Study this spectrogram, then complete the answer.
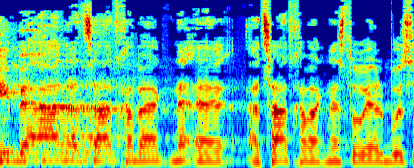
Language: Hebrew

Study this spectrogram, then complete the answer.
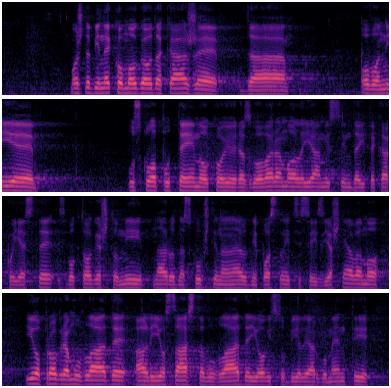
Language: Serbian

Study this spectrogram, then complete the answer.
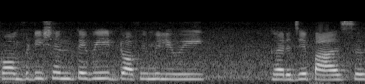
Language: Sindhi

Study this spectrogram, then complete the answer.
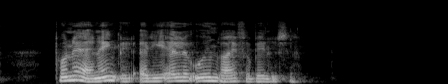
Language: Danish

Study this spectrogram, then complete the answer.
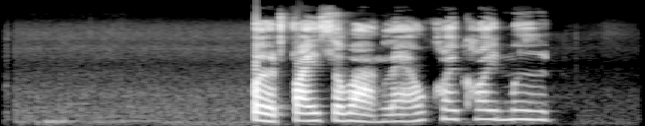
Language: Thai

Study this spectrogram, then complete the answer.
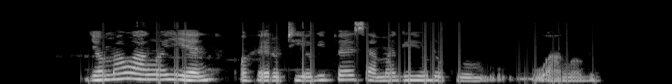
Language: Luo (Kenya and Tanzania)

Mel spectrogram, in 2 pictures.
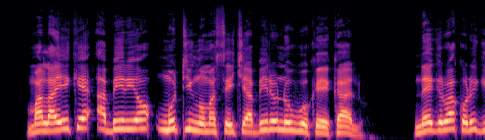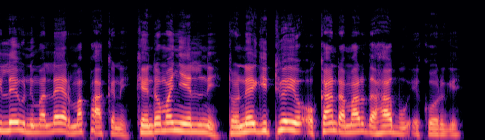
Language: Luo (Kenya and Tanzania)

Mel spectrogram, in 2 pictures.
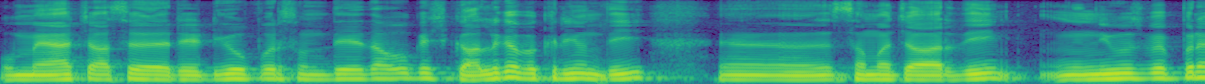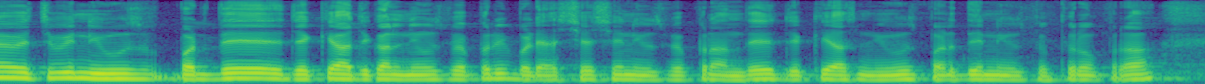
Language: Dogri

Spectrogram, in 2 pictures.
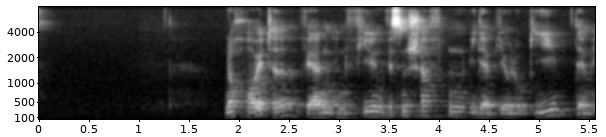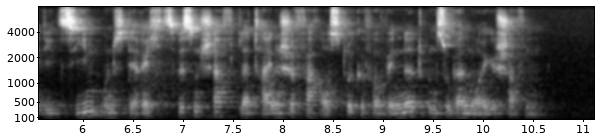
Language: German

